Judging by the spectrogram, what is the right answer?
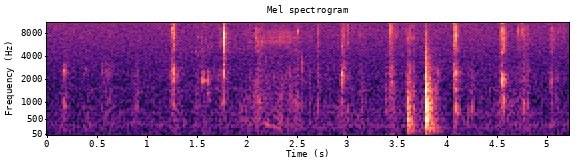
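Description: Close-miked chewing of grilled gizzard shad, with small crunches and wet mouth clicks. A louder knock comes about three and a half seconds in.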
